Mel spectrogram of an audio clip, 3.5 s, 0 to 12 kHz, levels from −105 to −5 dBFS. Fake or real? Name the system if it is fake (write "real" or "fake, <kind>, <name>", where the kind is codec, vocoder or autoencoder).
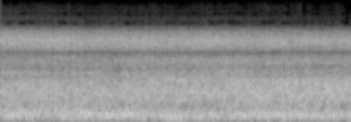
real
